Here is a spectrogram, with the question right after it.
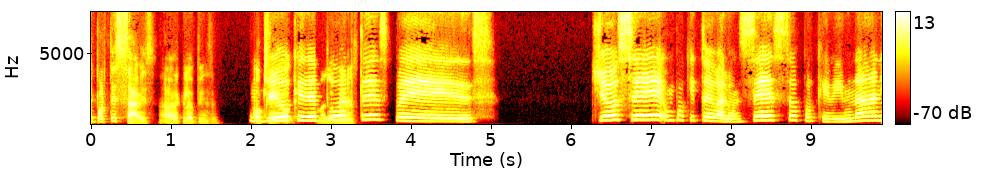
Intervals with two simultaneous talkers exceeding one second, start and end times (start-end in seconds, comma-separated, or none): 2.0-3.4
